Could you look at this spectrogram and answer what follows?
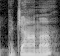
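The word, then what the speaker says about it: pyjama: The British way would be pajama with an R sound for both A's. Pajama. And in American English, it would be more like pajama with an A sound in the middle.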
